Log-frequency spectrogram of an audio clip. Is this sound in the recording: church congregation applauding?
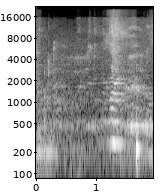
no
